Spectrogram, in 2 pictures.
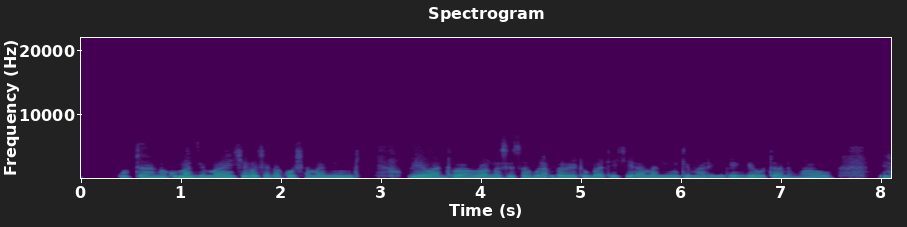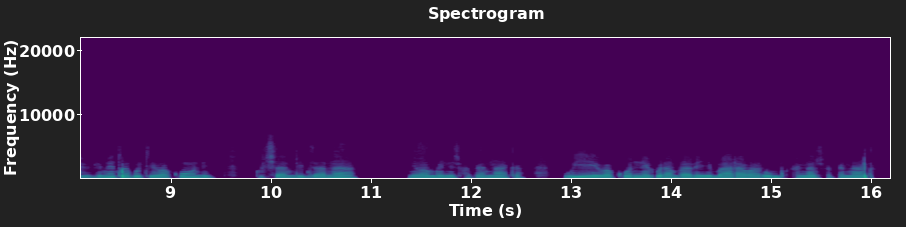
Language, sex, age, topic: Ndau, male, 18-24, health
